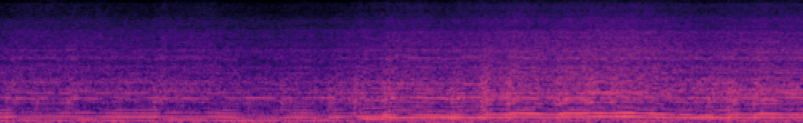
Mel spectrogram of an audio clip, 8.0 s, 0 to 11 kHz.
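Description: Nissan VQ25DE 2.5-litre V6 revving in Park while still cold, held steady at around 4,000 rpm, then pushed higher about halfway through and held there.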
